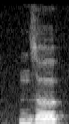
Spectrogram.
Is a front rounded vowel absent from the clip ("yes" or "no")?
no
